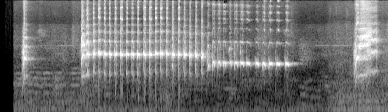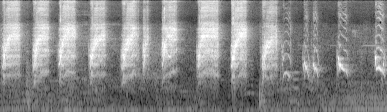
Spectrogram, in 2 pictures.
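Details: Greater green leafbird singing actively, used as a lure and master song with 'pelatuk bawang' filling for training caged birds for contests; a long buzzy rattling trill, a steadier trill, then a series of sharp, evenly spaced chips.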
